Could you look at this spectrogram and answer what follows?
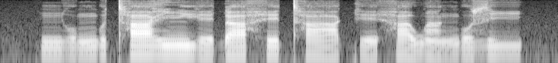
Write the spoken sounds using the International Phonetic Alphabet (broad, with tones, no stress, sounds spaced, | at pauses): ɲ o˨ ŋ ʊ˦ tʰ a˦ ɣ ĩ˦ j e˨ ɗ a˦ h e˦ tʰ aː˨ k e˨ h a˦ w ã˨ ŋ o˦ z i˦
